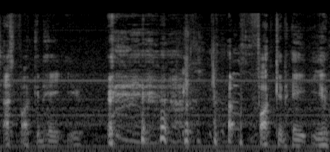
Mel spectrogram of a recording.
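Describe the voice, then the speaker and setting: A man's voice: medium pitch, fairly even intonation, moderate pace. A young man streaming a game, raging, swearing and laughing at himself. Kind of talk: casual gaming stream chat.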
